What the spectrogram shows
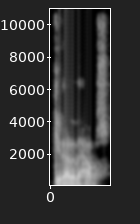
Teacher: you don't have to pronounce the V sound in of because it's before a consonant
